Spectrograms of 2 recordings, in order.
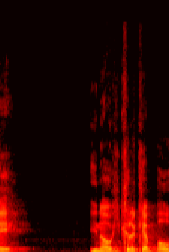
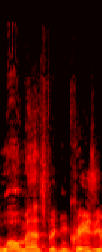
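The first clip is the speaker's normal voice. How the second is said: retold excited whoa; 6 semitones higher than usual. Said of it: "And I was going crazy".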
